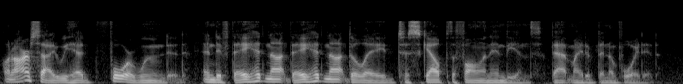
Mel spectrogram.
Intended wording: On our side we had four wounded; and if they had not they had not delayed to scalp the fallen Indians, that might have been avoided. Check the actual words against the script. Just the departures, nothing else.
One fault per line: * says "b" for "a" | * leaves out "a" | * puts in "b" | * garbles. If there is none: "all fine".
all fine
